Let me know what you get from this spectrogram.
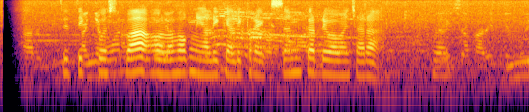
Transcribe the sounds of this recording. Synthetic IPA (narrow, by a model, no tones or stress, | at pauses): t̪it̪ɪk̚puspaɔlɔɦɔk̚nialikɛlikɾɛksənkərdiwawaɲt͡ʃaɾa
